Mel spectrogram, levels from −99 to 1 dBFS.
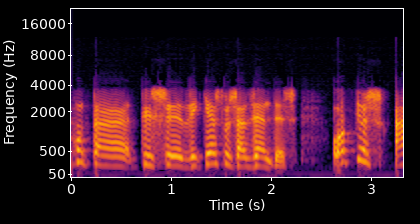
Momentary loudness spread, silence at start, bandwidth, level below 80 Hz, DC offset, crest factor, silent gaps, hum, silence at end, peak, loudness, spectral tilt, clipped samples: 6 LU; 0 s; 4.7 kHz; -66 dBFS; under 0.1%; 18 dB; none; none; 0 s; -2 dBFS; -19 LUFS; -6 dB/octave; under 0.1%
